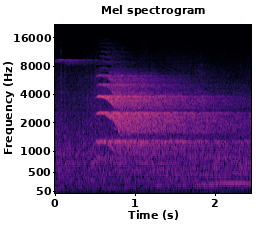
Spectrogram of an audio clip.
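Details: Port of Nagoya Public Aquarium beluga, training session of 25 July 2021. A sharp high trainer's whistle is followed by one sustained bright harmonic cry that starts with a slight downward slide and then holds steady for two seconds.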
